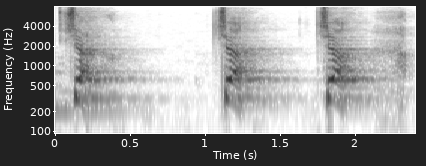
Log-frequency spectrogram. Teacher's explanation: जब च उच्चारित करते हैं तो जीभ तालू से लगती है। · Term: तालव्य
